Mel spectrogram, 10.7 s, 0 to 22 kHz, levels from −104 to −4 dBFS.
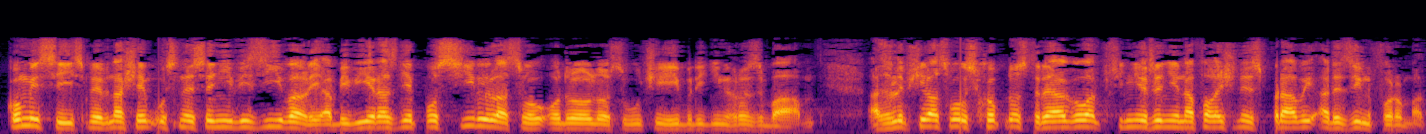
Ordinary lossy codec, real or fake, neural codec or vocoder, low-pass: none; real; none; none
